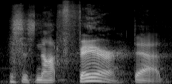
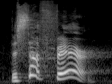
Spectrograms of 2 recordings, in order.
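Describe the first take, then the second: First: Said in the usual way. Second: Much higher, louder cry of "not fair"; mock outraged whine. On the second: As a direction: wail "This is not fair" like a sulking teen. Same words, raised.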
